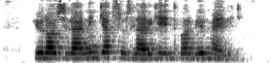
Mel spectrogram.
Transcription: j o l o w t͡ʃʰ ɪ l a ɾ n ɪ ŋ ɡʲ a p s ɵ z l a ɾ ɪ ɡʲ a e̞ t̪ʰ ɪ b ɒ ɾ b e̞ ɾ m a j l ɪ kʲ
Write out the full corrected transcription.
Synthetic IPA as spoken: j o l ɒ w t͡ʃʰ ɪ l a ɾ n ɪ ŋ ɡʲ a p s ɵ z l a ɾ ɪ ɡʲ a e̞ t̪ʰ ɪ b ɒ ɾ b e̞ ɾ m a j l ɪ kʲ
